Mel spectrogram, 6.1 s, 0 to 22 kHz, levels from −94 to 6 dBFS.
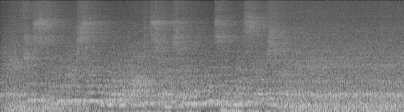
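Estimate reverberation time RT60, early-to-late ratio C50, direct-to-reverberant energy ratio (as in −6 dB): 2.3 s, −3.0 dB, −8.5 dB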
